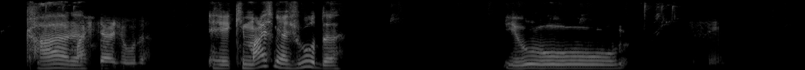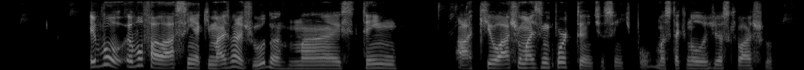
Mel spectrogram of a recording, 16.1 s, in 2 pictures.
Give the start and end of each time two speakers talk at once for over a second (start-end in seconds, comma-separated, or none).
none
